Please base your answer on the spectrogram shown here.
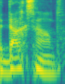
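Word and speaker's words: dachshund: that's why they're all chubby are you saying Ducks Hound is that how you say it yeah duck Hound so he's he's German you all that stuff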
